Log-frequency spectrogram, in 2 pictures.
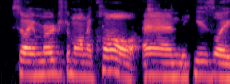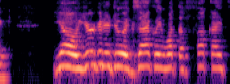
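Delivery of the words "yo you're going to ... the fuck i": harsh, barking, high drill-sergeant voice. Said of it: "he's like a drill sergeant".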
